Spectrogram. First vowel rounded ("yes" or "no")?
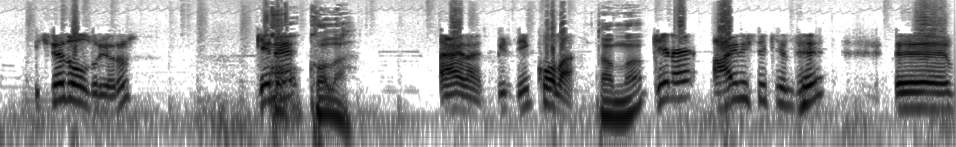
no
